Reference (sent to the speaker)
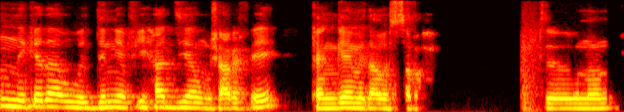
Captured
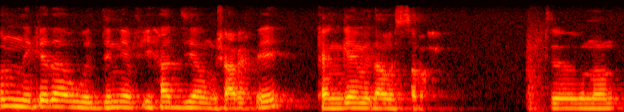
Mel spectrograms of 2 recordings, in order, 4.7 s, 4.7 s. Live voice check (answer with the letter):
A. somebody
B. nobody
B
